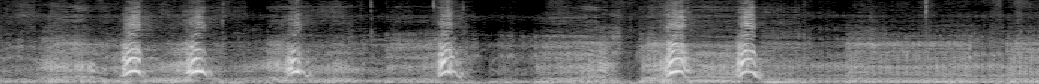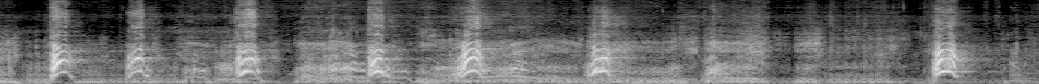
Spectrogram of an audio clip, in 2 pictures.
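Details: Pet dog, from a group of pit bulls and a Malinois romping and playing tug of war in a yard, giving sharp, loud barks in irregular bursts about every half second to second, with a rough low rumbling noise between them.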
